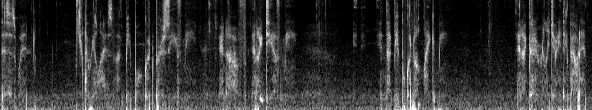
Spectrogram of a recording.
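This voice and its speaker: A young woman getting over a cold, softly telling rambling, self-deprecating stories from her school days in an ASMR whisper. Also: moderate pace, pauses often. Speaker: vlogger.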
